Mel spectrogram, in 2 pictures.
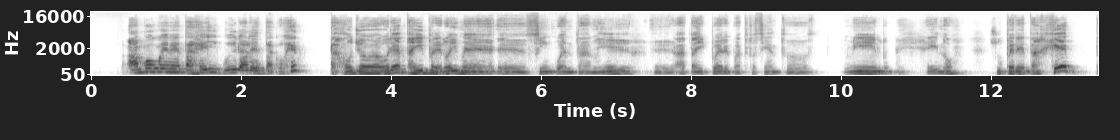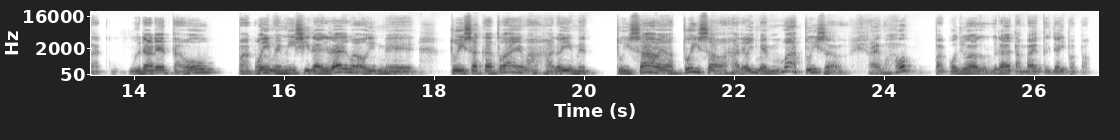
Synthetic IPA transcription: ãmõwẽɾẽt̪aɦejwʷɨɾaɾet̪akohe | t̪ahod͡ʒoβaβɨɾet̪aip̬ɾeɾojmẽ | siŋkwent̪amil | a̰t̪ajpweɾekwat̪ɾosjent̪os | milɾupi | hejnõ | supeɾet̪ahet̪akuwɨɾaɾet̪aou | pakojmẽmĩsiɾaɨɾaβaojmẽ | t̪uisakat̪̬uaeβaɦaɾeojmẽ | t̪uisaβeβat̪ujsaβaɦa̰ɾeojmẽmãt̪uisa̰ha̰ḛβaɦo | pakod͡ʒoaɨɾaɾet̪ambaʔet̪ɨd͡ʒajpapa

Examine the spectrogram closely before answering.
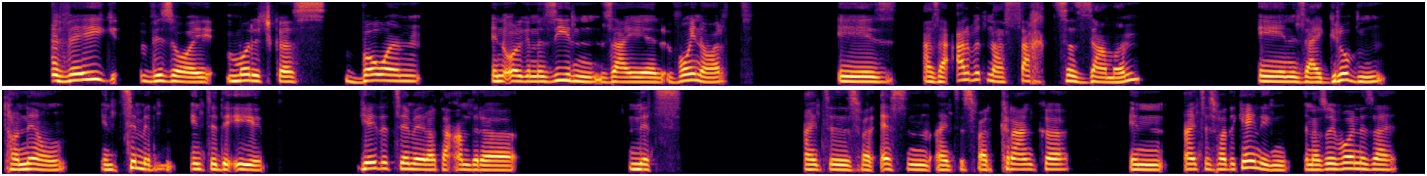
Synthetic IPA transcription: d̥ɪveɪɡ | viːzoɪmʊɾɪt͡ʃkəs | boʊən | ɪnɔɾɡanɪziːɾn̩zaɪəɾvoɪnɔɾt | ɪz | azːaɪʔaɾbətn̩asaχt͡sʊzamən | ɪnzaɪɡɾʊbm̩ | tʰɔnɛlˠn̩ | ɪnt͡sɪməɾn̩ɪntədɪʔeːɾt | jeɪdət͡sɪməɾhɔta̰ʔa̰ndəɾə | nɪt͡s | aɪnt͡sɪsfaɾɛsn̩a̰ɪnt͡sɪsfaɾkɾaŋkʰə | ɪn | aɪnt͡sɪsfaɾdɪkeɪnɪɡŋ̩ɪnazoɪvoɪnəzaɪ

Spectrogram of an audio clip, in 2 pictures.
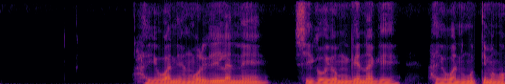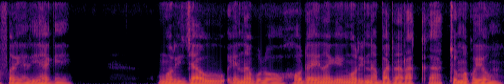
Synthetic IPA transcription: hajowanjaŋoɾililane | siɡojomɡenaɡe | hajowanŋut̪imaŋofaɾijaɾiɦaɡe | ŋoɾid͡ʒauenabolohodaenaɡeŋoɾinabadaɾakʰat͡ʃomaɡojom

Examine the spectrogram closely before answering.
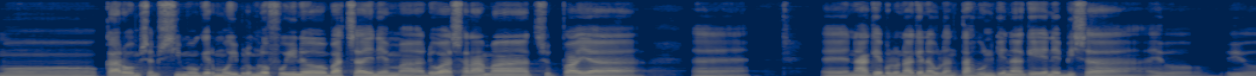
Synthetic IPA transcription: mo | kaɾɔmsamsimoɡɛrmoibalɔmlɔfoinobat͡ʃaenemadoasalamat̪̚supaja | naɡebalɔnaɡenaulant̪aɦunɡenaɡeːnebisa̰joḭjo

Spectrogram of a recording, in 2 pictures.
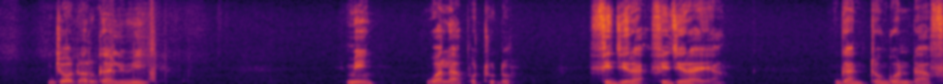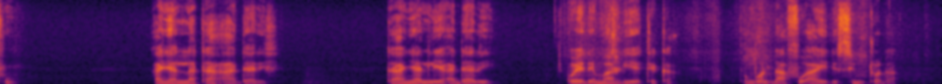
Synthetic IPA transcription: d͡ʒɔɗɔɾɡalwi | min | walapotʰːuɗɔ | fid͡ʒiɾa̰ɛ̰a̰m | ɡamtɔŋɡɔnɗafu | ʔaɲalːataʔadaɾi | taɲalːiʔadaɾi | kɔjɛɗɛmabijɛtɛka | tɔŋɡɔnɗafuʔajiɗɛsiwtɔ̰ɗa̰

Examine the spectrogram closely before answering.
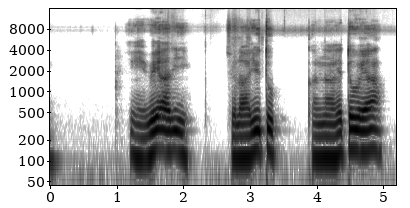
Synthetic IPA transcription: eβeaði | solajut̪up̚ | kanãðet̪owea

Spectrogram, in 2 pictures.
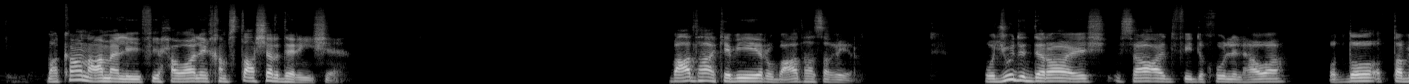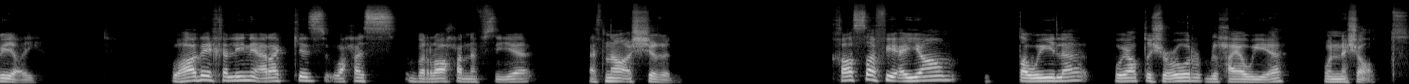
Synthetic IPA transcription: makaːnʕamalifiħawaːlixamst̪aʕʃɑɾˤd̪aɾiːʃa̰ | bɑʕðˤhɑkabiːɾwbɑʕðˤhɑsˤɑɣiːɾ | wʊd͡ʒuːd̪ɪd̪ːɑɾˤɑːʔɪʃjsaːʕɪd̪fid̪ʊxuːlɪlɦawa | wɨd̪ˤːoːʔɨt̪ˤːɑbiːʕi | whaːðajxalːiːniʔɑɾˤɑkːɪzwʔaħɪsːbɨrˤːɑːħanːafsɪjːa | ʔaθnaːʔɪʃːʊɣl | xɑːsˤːɑfiʔajːaːm | t̪ˤɑwiːla | wjʊʕt̪ˤiʃʊʕuːɾbɪlħajawɪjːa | wɪnːɑʃɑ̰ːt̪̚ˤ

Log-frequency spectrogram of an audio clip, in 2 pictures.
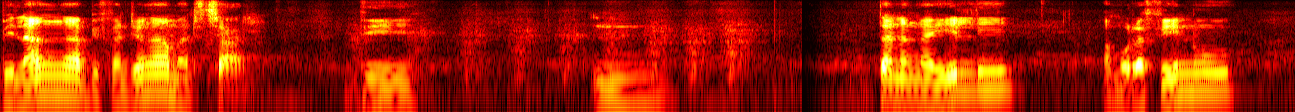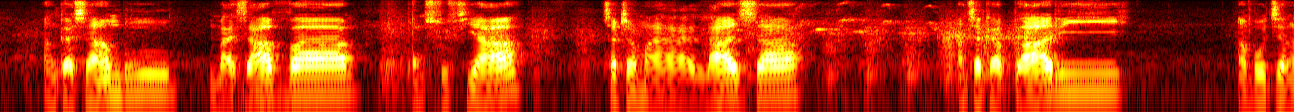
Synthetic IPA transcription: belaŋaŋəbefaɳɖ͡ʐeaŋəmaɳɖ͡ʐi̥t͡sa̰ɾə̥ | d̪e | t̪anaŋaeli | amoɾafenu | aŋkazambu | mazavəpɔ̃ŋsufia | t͡saʈ͡ʂəmalazə | ant͡sakabaɾi | ambod͡zaŋ

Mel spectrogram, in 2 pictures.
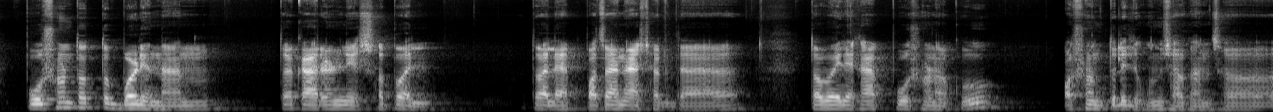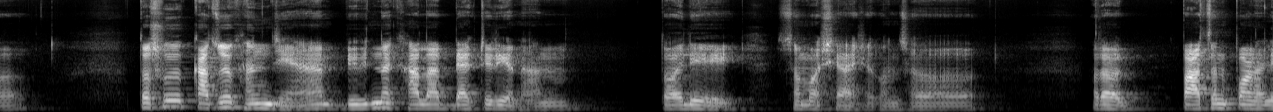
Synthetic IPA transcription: posʌɽ̃t̪ʌt̪ːobʌɽenan | t̪ʌkaɾʌɳlesʌpʌl | t̪ʌpalapʌt͡sanasʌkd̪a | t̪ʌpaĩlekʰaposʌɽ̃ʌko | ʌsʌnt̪ulit̪ɦunʌsʌkʌnt͡sʰʌ | t̪ʌsokat͡sokʰand͡ziãbibʱinːʌkʰalabjak̚ʈeɾionan | t̪ʌpaĩle | sʌmʌsjaːsʌkʌnt͡sʰʌ | rʌ | pat͡sʌnpʌɽ̃ʌl

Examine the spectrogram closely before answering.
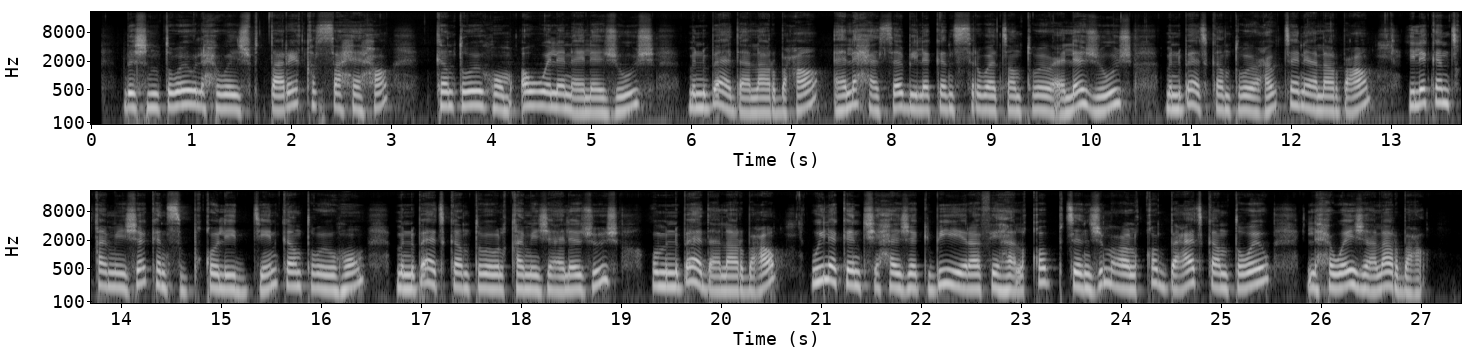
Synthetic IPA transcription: bæʃnət̪ˤwiwəlħwæjəʒbət̪ˤːɑɾiqɑsˤːɑħiħa | kænt̪ˤwihʊmʔæwːælənʕalæʒuʒmənbaʕd̪ʕlæɾˤbʕaʕlæħasæbʔəlːækænət̪səɾwæt̪ænt̪ˤwiʕ̰læʒuʒmənbaʕd̪kænt̪ˤwiwʕawət̪ːæniʕlæɾˤbʕaʔəlːækænət̪qæmiʒakænsəbːqulid̪inkænt̪ˤwiwɦʊmːənbaʕd̪kænt̪ˤwiwəlqæmiʒaʕlæʒuʒwmənbaʕd̪ʕlæɾˤbʕa | wəlːækænət̪ʃiħaʒːakbiɾafiɦælqobt̪ænʒəmʕulqobːʕad̪kænt̪ˤwiwəlħwæjəʒʕlɾˤbʕa

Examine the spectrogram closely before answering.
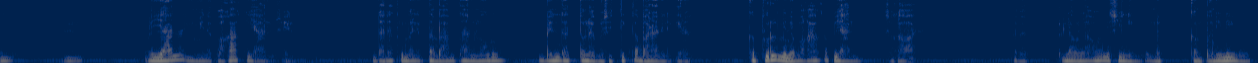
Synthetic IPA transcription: najananminepakakjansen | dadatkimalik̚tambamtanmawɾu | beldatolepasitik̚tambaɾanlikiɾa | kap̚tuɾaminepakakapian | asakawas | abe | lawlaonisiniŋnap | kampaninejβop

